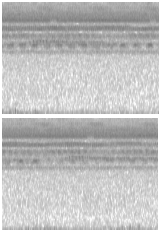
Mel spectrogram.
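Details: Crickets and other insects on a summer night in a countryside forest, a steady shrill chorus of several layered high-pitched trilling bands held without pause, over a soft low rumble with a few faint knocks.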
